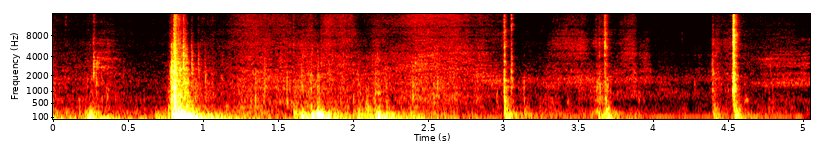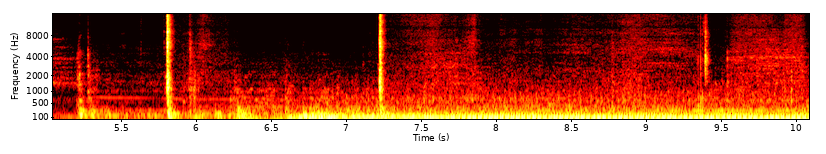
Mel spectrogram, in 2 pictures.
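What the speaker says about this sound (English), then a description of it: "Let's close the door here." A Mercedes-Benz E220 CDI AMG Sport coupe door swings shut, a sharp close thump near the start followed by smaller clicks and knocks, then a low idling engine hum builds toward the end; no talking.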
